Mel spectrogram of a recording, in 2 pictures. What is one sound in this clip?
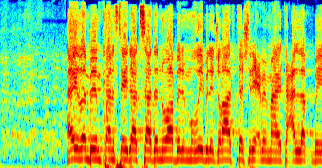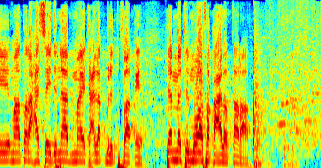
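A crowd of men chants loudly in a large hall.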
